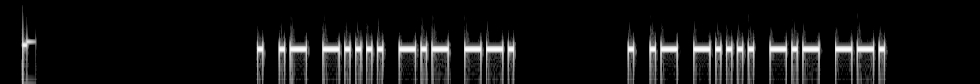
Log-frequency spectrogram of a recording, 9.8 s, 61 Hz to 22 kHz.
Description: Morse code, heard as a keyed tone, about 22 wpm, 700 Hz. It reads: EA6KG EA6KG
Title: DXCC-100 Call Signs - 5 Characters - Repeated 2x - 22wpm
